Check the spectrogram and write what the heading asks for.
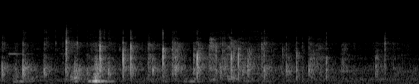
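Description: Scattered hand clapping from a small audience, a quick irregular patter of claps that fades out over about three seconds.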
